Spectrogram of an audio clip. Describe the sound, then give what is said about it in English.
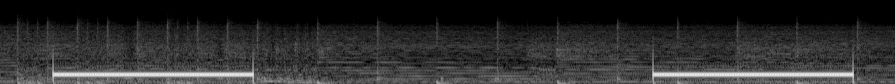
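Two long, steady ringback tones of about two seconds each, separated by a pause, sounding through a phone line on an outgoing call, with faint background noise and clicks between the rings. “There's no way he's gonna get on the phone here. That's too many rings.”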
